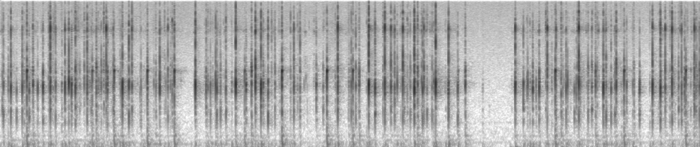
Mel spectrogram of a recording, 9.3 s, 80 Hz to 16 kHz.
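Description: Fingertips of both hands type steadily on a compact pink-and-cream plastic mechanical keyboard with thick XDA-profile keycaps, Gateron Yellow switches and a polycarbonate plate, sitting on a desk mat. A dense, even stream of short, crisp keystrokes clicks with a bright tone centred around 2 kHz and a soft low thud beneath. There is a brief pause about two-thirds of the way through before the typing resumes.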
